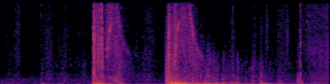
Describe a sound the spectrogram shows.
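Heavy thuds and crashes boom close by.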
